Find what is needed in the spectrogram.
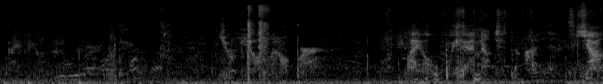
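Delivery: soft, breath-only whisper to viewers. Real, not acted. Vlogger hoping to find a raccoon for the Cheetos, whispering. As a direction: murmur it under your breath, no voice. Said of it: "we're whispering".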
